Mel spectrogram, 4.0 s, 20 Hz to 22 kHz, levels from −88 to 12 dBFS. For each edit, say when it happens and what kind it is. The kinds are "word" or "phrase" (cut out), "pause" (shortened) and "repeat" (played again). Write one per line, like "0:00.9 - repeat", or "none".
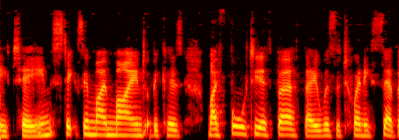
0:01.5 - word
